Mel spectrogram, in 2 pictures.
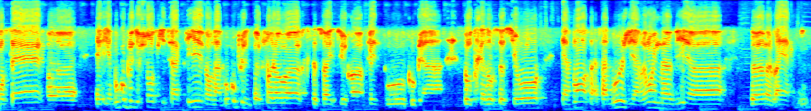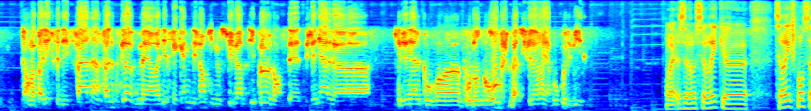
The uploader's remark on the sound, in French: Interview (par téléphone). La technique ne nous remercie pas et le studio est resté dans son jus !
